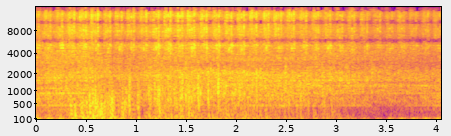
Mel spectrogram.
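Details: Honda 500 ES ATV, about 41,000 miles and 11,000 hours, just fitted with a new adjusted carb and shift problem fixed; even, steady single-cylinder putter at idle, deep and regular with no ticking or knocking; healthy.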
